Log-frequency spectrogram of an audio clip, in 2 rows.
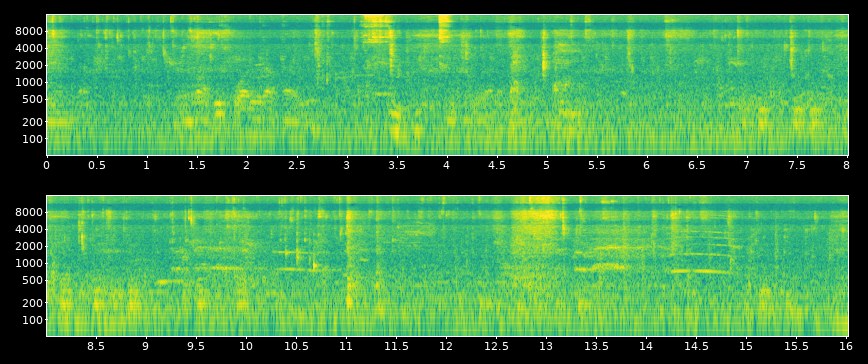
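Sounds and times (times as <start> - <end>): water dripping and splashing: 0.0 - 3.6, 5.0 - 12.6
fingers stirring watery rice: 5.6 - 16.0.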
